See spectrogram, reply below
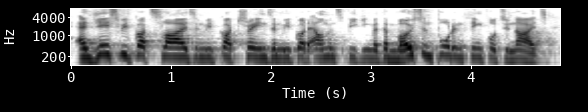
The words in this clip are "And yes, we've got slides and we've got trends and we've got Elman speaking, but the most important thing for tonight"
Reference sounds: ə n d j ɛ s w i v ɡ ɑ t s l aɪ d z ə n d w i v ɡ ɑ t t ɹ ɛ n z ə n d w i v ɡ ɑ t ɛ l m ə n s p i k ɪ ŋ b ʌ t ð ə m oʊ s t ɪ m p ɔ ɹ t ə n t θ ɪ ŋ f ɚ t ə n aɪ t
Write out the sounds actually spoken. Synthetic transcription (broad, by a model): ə n d j ɛ s w i v ɡ ɑ t s l aɪ d z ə n w i v ɡ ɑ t t ɹ ɛ n z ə n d w i v ɡ ɑ t ɛ l m ə n s p i k ɪ ŋ b ʌ t ð ə m oʊ s t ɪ m p ɔ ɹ t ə n t θ ɪ ŋ f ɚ t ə n aɪ t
